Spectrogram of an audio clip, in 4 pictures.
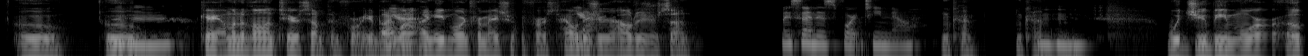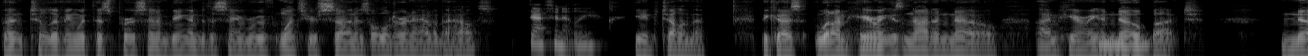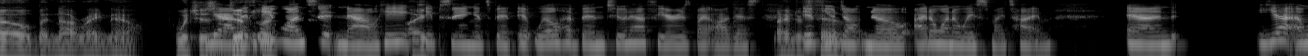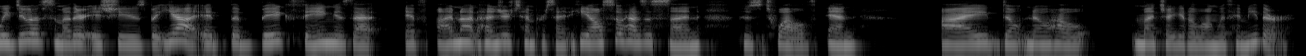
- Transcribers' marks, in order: tapping; other background noise
- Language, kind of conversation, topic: English, unstructured, How do you balance independence and togetherness?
